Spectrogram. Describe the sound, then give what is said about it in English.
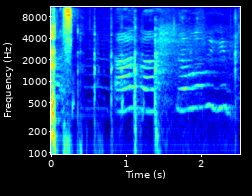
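A child's voice talks in the background in short bursts of speech, with scattered sharp hand noises and adult speech mixed in. “All right, who's this kid talking in the background?”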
